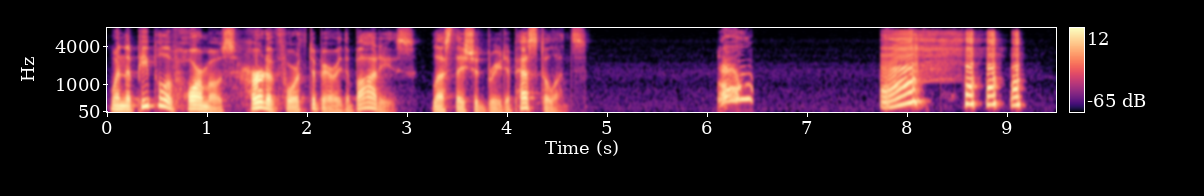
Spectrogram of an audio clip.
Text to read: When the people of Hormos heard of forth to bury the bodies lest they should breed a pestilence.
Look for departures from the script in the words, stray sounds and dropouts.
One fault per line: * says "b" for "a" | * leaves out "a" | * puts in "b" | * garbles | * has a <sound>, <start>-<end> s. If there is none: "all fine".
* has a bark, 6.1-6.5 s
* has a laugh, 7.7-9.3 s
